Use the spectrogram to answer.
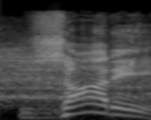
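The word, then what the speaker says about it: Zawdie: 2 is Zoddy Jackson. Spells his first name Z-A-W-D-I-E. Zoddy is how it's pronounced, and that's how he shoots.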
